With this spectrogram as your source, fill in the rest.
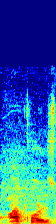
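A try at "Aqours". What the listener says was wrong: it's you write it Aquars, but you say Aqua.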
